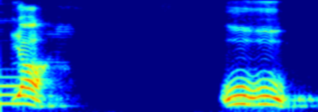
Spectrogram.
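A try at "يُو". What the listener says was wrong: উ বলছেন ঠিক আছে, কিন্তু টানটা তো দিতে হবে। ইয়া ওয়াও পেশ উ হবে না।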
